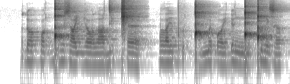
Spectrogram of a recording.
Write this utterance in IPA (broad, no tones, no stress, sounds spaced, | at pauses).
ɗ ɔ k͡p ɔ ɡ͡ǃ ʊ z ɑ ʎ ʌ o̯ lˠ ɑ d ɪ ǁ ɜ | lˠ i pʼ ʊ ɡ͡ǃ ɑ m ə ɓ ɔ e̯ ɗ ə ŋ͡ǃ ɪ ǃ u e̯ z ʌ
